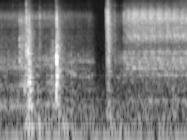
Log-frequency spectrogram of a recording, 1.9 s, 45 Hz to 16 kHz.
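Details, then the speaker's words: Sony Betamax SL-T30ME multistandard front loader, on eject: plastic clicks then steady motor whir that never completes its stroke, needing a push; lack of torque in loading/lacing clutch drive; slipping loading clutch. "okay so there's a lack of torque in this clutch mechanism oh look give it a push the other way"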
